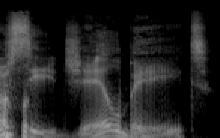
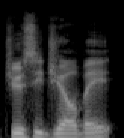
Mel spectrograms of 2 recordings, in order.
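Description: First: It is said in a deep, dramatic announcer voice. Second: It is said in a plain, ordinary speaking voice. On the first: The speaker calls it right. "I'm doing it in the Halo voice now" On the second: The speaker calls it wrong. "I should just read them normal"

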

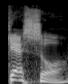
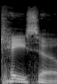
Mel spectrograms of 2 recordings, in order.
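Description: First: It is said with a Spanish pronunciation. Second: It is said with an American English pronunciation. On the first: The speaker switches languages for one word. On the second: The speaker stays in their own language.

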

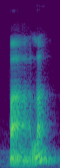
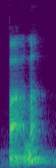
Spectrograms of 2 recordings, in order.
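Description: No difference in how they are said.

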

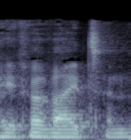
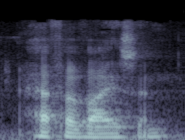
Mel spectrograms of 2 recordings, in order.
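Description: First: It is said the German-style way. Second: It is said the typical American way. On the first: The speaker calls it right. "I've been trying to be very cognizant to say Haifa, and also Hefeweizen" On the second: The speaker calls it wrong. "which is the typical American pronunciation of that"

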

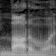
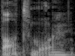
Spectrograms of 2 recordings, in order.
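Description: First: The name is said in the local accent. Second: The name is said in a standard accent. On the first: This is how people from the city say it. The speaker calls it right. "they say Baltimore" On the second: This is how the city's own people do not say it. The speaker calls it wrong. "not Baltimore"

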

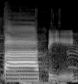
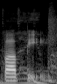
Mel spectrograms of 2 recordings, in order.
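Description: First: The word has a long open 'ah' first vowel. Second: The word sounds close to 'buppy', with an 'uh' vowel. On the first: This is how non-Caribbean speakers say it. "for me, it's, like, Papi" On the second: This is how some Caribbean speakers say it. "like Caribbean versus not Caribbean, where people say, like, it almost sounds a little bit like Buppy"

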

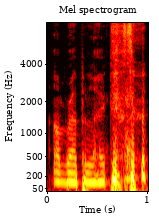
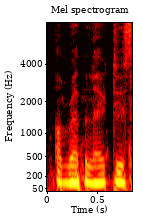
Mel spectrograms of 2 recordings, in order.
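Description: First: It is said lively, with more energy. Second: It is said flat, with little energy.

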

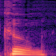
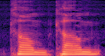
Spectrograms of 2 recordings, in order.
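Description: First: The vowel is a long 'oo' sound. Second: The vowel is a short 'uh' sound. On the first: The speaker calls it right. "It's coom" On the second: The speaker calls it wrong. "I don't call cum"

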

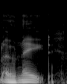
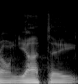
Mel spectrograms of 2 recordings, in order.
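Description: First: The name is pronounced in a casual way. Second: The name is pronounced in a careful way. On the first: The speaker calls it wrong. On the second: The speaker calls it right.

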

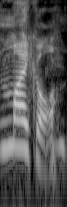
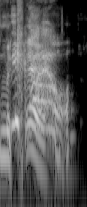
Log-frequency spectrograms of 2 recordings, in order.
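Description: First: The name is said as English Michael. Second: The name is said as Mikhail. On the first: The speaker calls it wrong. "It's not Michael" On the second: The speaker calls it right. "no one says it right"

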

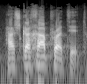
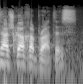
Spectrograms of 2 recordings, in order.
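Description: First: The last word ends with a t sound. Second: The last word ends with an s sound.

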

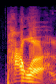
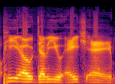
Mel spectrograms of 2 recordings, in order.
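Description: First: The name is said at a fast pace. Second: The name is said at a slow pace.

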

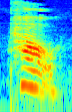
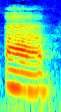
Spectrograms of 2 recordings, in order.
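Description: First: The word ends with a W sound. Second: The word ends with a V sound.

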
